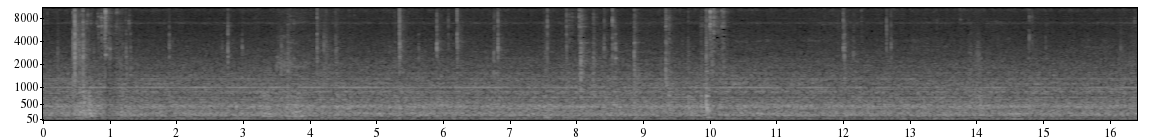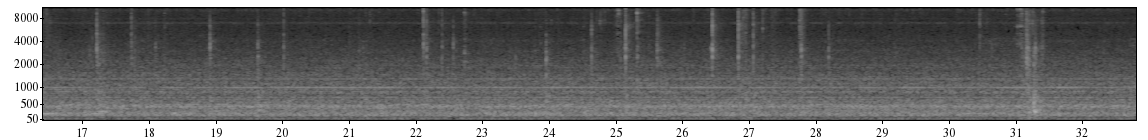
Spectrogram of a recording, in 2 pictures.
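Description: Scissors snipping through synthetic fur, short sharp metal clicks coming in scattered clusters over a steady background hum.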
